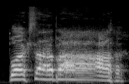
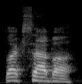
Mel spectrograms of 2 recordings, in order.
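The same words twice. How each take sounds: First: Metal scream. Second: Said in the usual way. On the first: Shown as a demonstration. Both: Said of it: "it's like you're screaming".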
